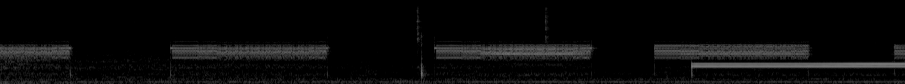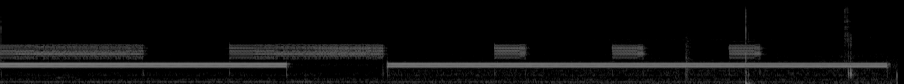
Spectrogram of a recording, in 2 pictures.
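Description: Emergency Alert System SAME header tones, the relay of an alert: six screechy digital data bursts, each about a second and a half long with short gaps between. The steady two-tone EAS attention signal starts beneath them about seven seconds in, stops briefly near twelve seconds and resumes. Three short end-of-message data bursts follow about a second apart near the end.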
